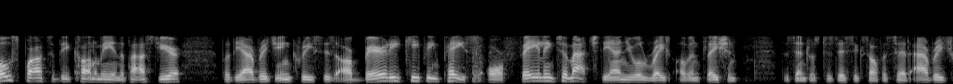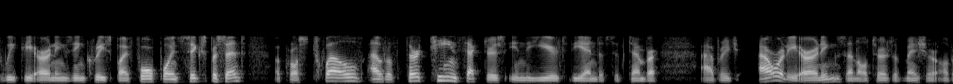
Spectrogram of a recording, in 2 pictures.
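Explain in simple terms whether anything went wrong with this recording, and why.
Nothing went wrong with this audio. It has the narrow sound of G.711 telephone coding, which passes nothing above about 3.7 kHz, and that is simply how a normal phone line is meant to sound.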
